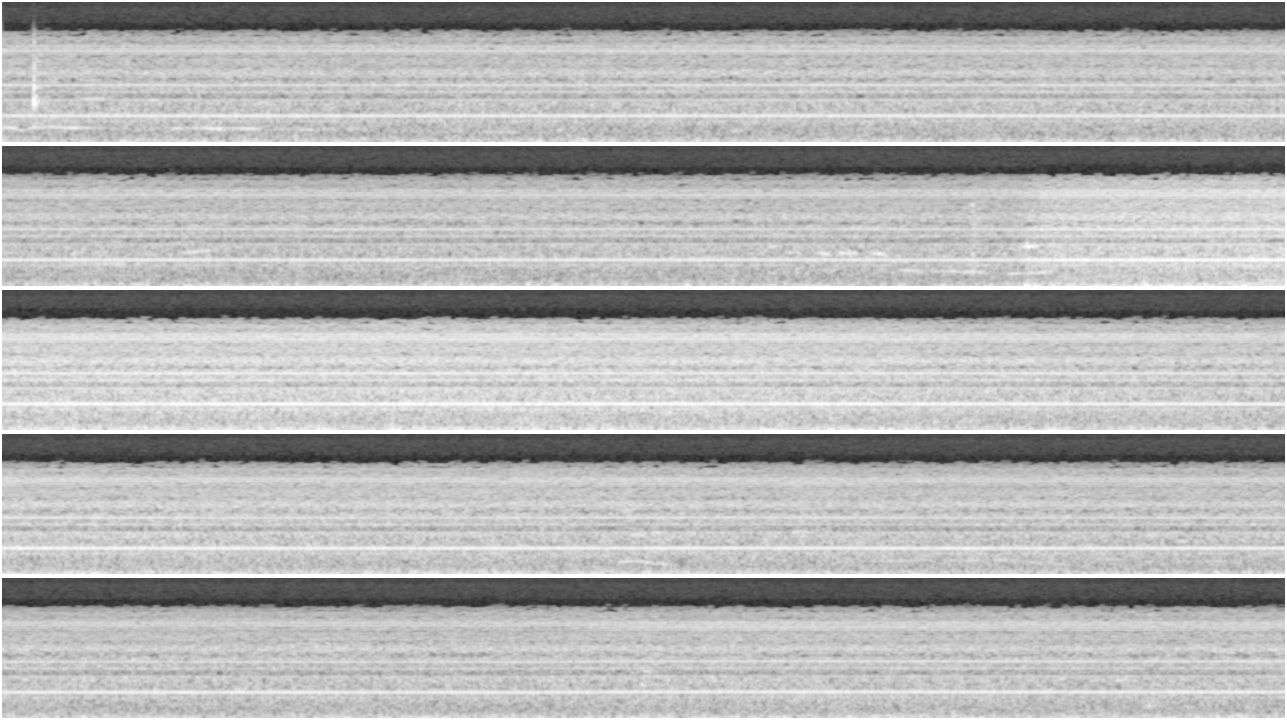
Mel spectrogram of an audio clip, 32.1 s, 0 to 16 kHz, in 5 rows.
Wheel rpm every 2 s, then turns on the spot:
0, 0, 0, 0, 0, 0, 0, 0, 0, 0, 0, 0, 0, 0, 0, 0.
none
